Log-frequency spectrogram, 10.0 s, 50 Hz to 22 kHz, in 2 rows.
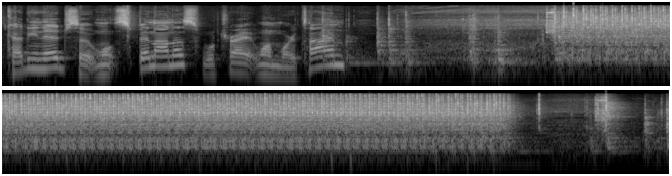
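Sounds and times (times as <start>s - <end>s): impact wrench hammering: 2.8s - 8.9s.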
